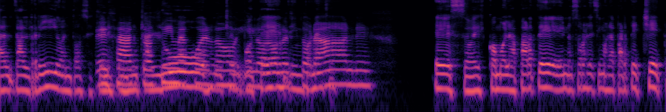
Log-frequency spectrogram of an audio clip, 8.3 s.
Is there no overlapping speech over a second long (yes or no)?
no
